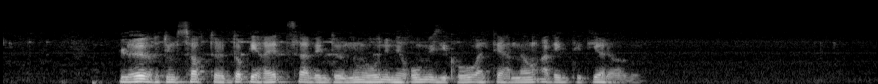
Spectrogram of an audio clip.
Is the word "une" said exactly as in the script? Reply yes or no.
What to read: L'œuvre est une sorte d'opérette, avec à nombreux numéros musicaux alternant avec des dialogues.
yes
